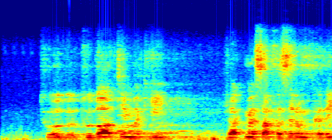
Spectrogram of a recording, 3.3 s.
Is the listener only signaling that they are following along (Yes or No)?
Yes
